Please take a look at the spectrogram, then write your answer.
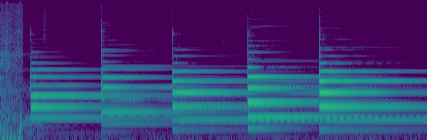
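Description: Five slow, evenly spaced bell-like strikes ring out one after another, each note sustaining and fading, played on an instrument to imitate the bells of the Frišťanský church, clear with no talking.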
